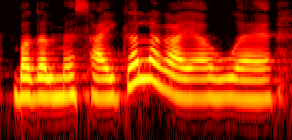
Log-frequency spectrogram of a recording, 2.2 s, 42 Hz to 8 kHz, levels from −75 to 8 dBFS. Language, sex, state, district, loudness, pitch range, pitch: Hindi, male, Jharkhand, Garhwa, -16 LUFS, 205-220 Hz, 215 Hz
